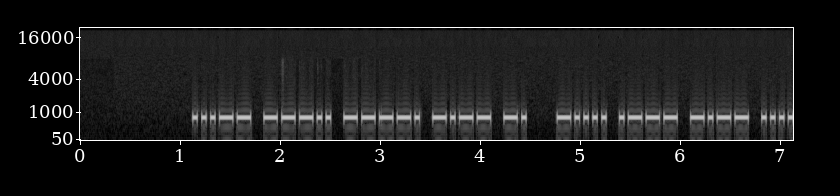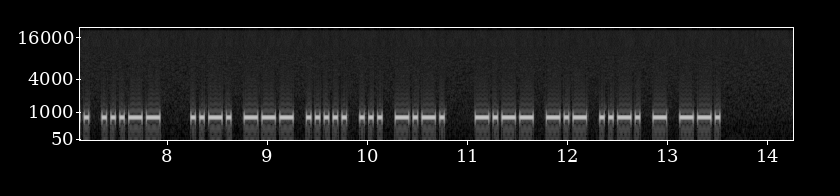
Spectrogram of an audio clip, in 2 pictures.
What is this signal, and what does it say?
Morse code, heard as a keyed tone, machine-sent, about 27 wpm, 760 Hz. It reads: 389YN 6JY53 FO5SC YKFTG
